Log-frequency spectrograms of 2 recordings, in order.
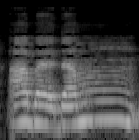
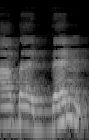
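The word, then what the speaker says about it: أبدا: அழுத்தி உச்சரிச்சோம் மண் அபதம் தன்வினுடைய குறியீடுக்கு அழைத்து தான் பா வந்திருக்கு பாக்கலாபுடைய எழுத்து சரிங்களா சரிங்களா உடைய எழுத்து அப்ப நம்ம என்ன செய்யணும் தன்வினுடைய குறியீடை மீமா மாத்தி நம்ம உச்சரிக்கணும் அபத்தன் அப்படின்னு சொல்லாம அபதம் அப்படின்னு சொல்லணும் சரிங்களாமா அபதம் ஐதி அடுத்ததா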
